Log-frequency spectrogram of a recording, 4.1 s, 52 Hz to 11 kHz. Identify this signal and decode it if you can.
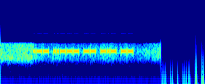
Morse code, heard as a keyed tone, about 33 wpm, 420 Hz, with radio noise. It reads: W2MKM
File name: contests / naqp-cw-k5tr-op-k5pi- -0100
